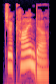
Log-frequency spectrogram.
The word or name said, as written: jakinda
